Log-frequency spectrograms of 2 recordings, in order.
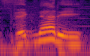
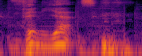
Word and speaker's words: vignette: the setting on team leader vignette it's not pronounced vigetti it's pronounced vignette now what this does is that it basically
